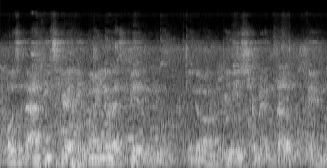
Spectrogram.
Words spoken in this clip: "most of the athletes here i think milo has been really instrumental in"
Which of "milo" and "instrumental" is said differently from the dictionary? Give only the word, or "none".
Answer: milo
